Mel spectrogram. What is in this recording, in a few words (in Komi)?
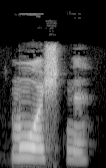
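"муӧсьтны", Komi, female; kpv audio dict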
